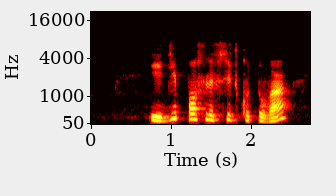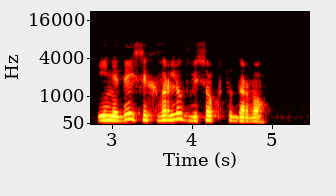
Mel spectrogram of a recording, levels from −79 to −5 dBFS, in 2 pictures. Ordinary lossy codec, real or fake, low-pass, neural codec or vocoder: Opus, 32 kbps; real; 7.2 kHz; none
